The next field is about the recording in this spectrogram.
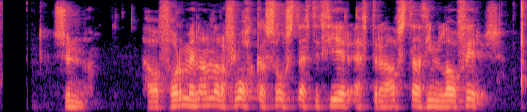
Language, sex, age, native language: Icelandic, male, 20-29, Icelandic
